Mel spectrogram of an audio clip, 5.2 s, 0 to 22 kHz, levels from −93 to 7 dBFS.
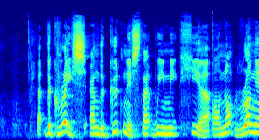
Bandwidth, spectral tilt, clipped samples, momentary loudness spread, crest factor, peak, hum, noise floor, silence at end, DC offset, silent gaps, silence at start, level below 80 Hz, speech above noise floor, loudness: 15 kHz; -2.5 dB/octave; under 0.1%; 13 LU; 22 dB; -8 dBFS; none; -64 dBFS; 0 s; under 0.1%; none; 0.6 s; -78 dBFS; 35 dB; -27 LUFS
